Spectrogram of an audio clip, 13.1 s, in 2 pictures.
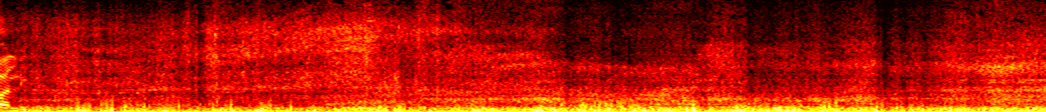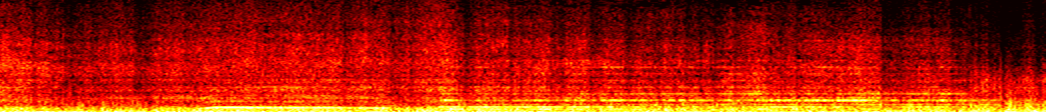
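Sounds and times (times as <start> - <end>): train wheels rumbling on rail: 0.0 - 13.0
wind on microphone: 0.0 - 13.0
train horn: 4.4 - 13.0.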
